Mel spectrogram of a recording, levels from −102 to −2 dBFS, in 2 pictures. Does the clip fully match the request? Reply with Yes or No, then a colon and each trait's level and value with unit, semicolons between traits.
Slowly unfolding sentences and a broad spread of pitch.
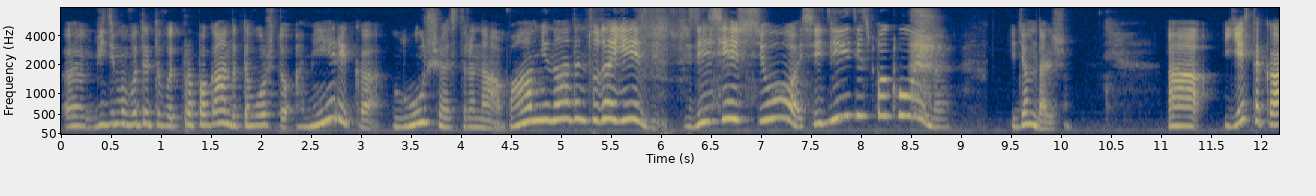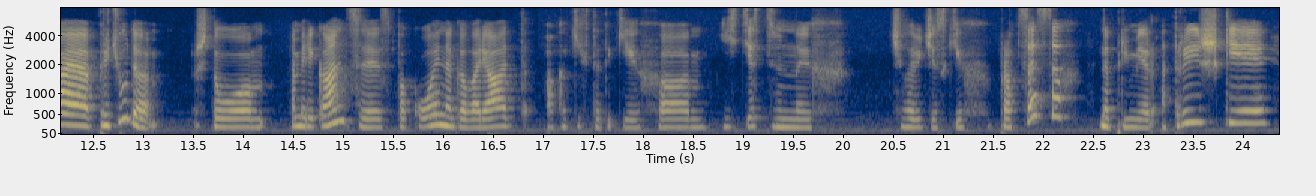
Yes: slow, 90 wpm; wide, 7.5 semitones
